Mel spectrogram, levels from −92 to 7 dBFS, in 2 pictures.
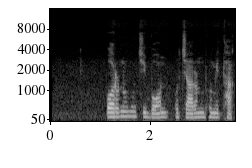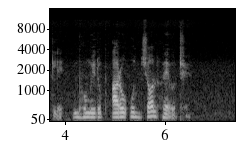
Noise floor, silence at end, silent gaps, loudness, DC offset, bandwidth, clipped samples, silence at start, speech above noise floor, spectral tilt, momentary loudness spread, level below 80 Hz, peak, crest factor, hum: -59 dBFS; 0.9 s; none; -23 LUFS; under 0.1%; 7.2 kHz; under 0.1%; 1.15 s; 36 dB; -8.5 dB/octave; 15 LU; -56 dBFS; -4 dBFS; 20 dB; none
